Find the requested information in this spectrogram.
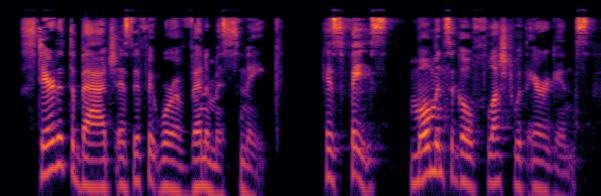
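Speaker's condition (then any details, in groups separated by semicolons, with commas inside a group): No condition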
